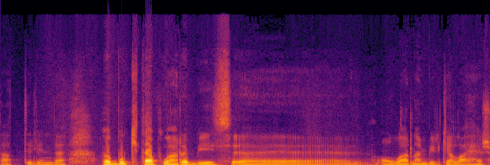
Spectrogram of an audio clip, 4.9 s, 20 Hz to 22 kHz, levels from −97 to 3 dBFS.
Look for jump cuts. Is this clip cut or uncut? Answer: uncut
